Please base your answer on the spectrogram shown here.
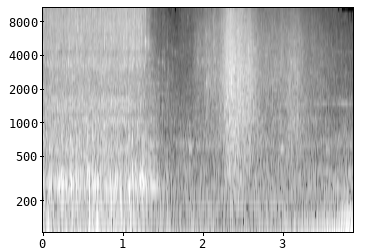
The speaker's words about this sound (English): She returns to the kitchen sink.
